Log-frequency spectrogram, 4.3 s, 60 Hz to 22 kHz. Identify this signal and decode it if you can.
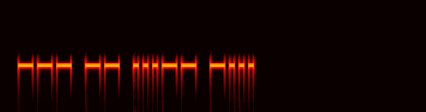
Morse code, heard as a keyed tone, about 25 wpm, 690 Hz. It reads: OM3B
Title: DXCC-100 Call Signs - 4 Characters - 25wpm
